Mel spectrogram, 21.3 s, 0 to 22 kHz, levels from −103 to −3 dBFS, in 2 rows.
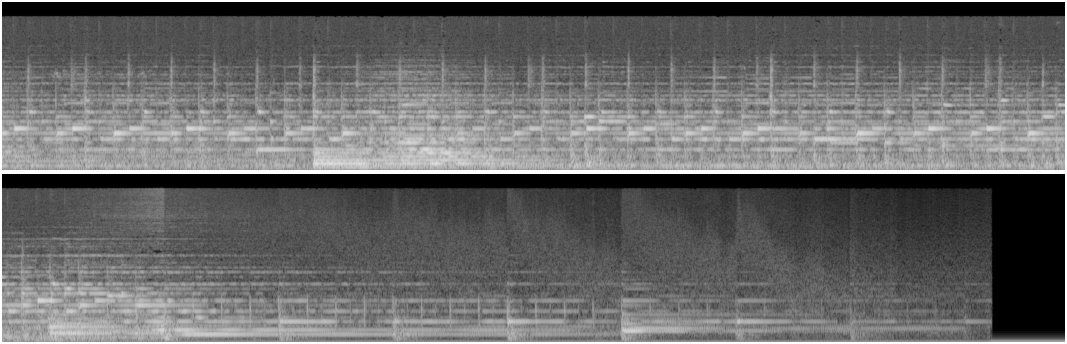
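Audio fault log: throughout stuck bit: a grainy noise rides on the sound for the whole clip, and quiet gaps are filled with a steady hiss rather than silence, likely from one converter bit held fixed. Each affected sample is shifted by that bit's weight, a step near -45 dBFS, following the waveform's shape. On a spectrogram this shows as a broadband noise floor across all frequencies, even in pauses. On the waveform, small values look offset and jagged near zero.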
